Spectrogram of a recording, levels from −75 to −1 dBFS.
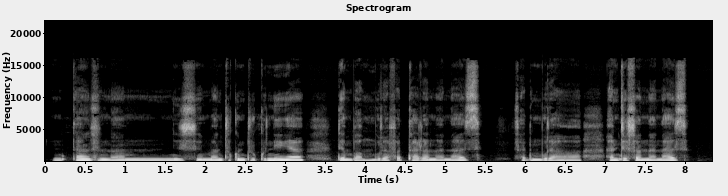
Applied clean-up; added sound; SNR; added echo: none; none; none; none.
